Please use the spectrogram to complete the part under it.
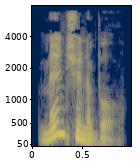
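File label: "mentionable", British English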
